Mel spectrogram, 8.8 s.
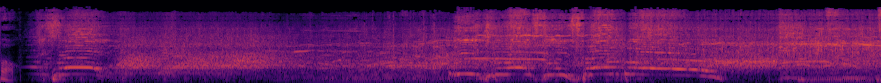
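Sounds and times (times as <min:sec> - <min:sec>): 
huge crowd cheering at night celebration in Istanbul: 0:00.3 - 0:08.8
crowd chanting: 0:01.0 - 0:03.5
high whistles: 0:02.9 - 0:03.7.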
